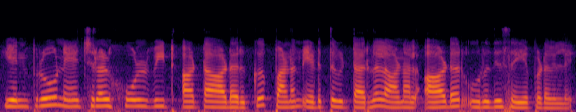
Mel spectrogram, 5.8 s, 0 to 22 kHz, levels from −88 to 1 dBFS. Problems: none marked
